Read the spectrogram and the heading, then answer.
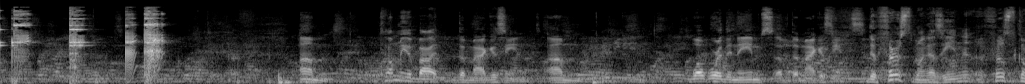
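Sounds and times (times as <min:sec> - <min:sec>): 
glasses clinking together in a toast: 0:00.0 - 0:01.7
speech: 0:03.0 - 0:10.2.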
